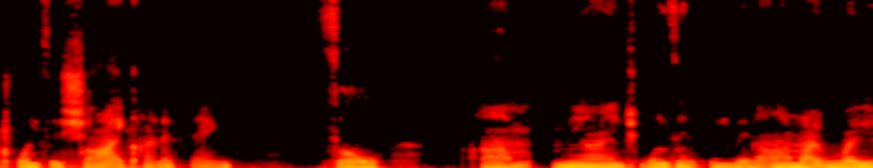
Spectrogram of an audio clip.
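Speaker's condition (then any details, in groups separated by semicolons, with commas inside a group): Cerebral palsy, triplegia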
